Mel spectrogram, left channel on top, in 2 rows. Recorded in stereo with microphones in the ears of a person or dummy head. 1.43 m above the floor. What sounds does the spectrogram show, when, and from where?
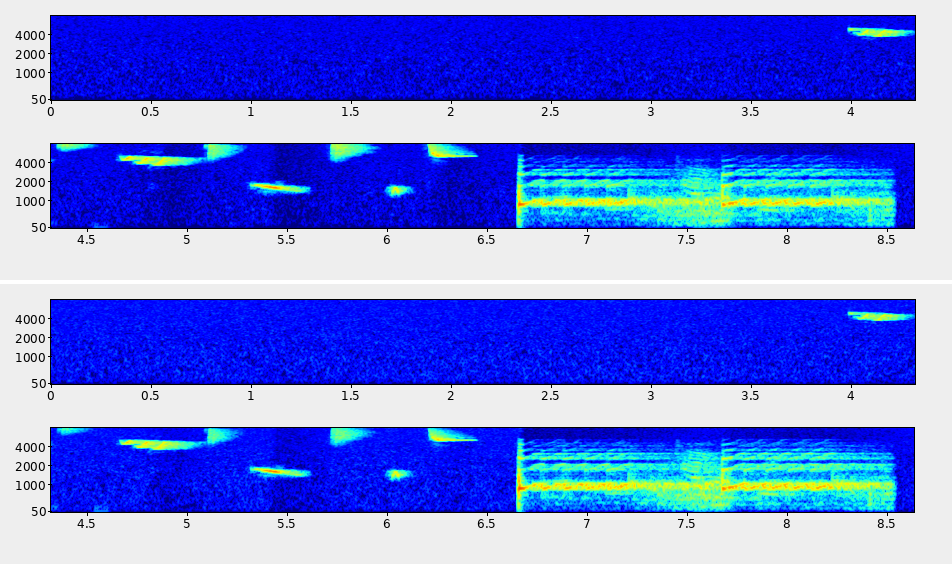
4.0 s a bird: 20° left (ahead or behind)
6.7 s a fire alarm: 10° right (ahead or behind)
